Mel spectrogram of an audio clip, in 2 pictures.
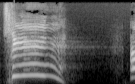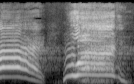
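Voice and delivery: triumphant shout. Retold or imitated. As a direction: bellow it as the conquering king. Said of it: "pardon the expression".

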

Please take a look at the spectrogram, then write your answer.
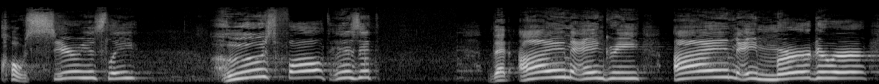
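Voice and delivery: high, slow, sarcastic disbelief; sarcastic preacher aping Cain; mock indignation. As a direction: drag it out, mocking the excuse. Preacher mocking Cain's blame-shifting.

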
